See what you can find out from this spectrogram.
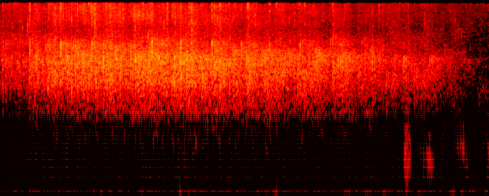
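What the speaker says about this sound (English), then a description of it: "Give these panelists a big round of applause" Conference audience applauding panelists at a plenary session, a steady wash of clapping that swells and holds for several seconds before slowly thinning, heard from within the hall.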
